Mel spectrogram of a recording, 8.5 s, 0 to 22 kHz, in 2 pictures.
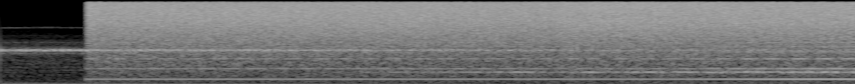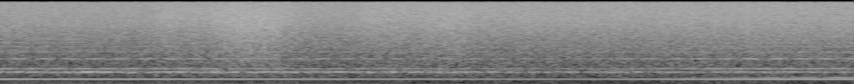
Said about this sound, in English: Sounds like random static. I don't think it is. I'm already seeing patterns. Are you saying this is a transmission? I think so. And why else would the device have a wire to the surface with highly directional 8 gigahertz emission?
